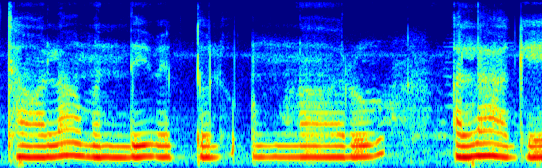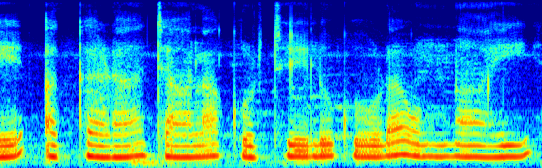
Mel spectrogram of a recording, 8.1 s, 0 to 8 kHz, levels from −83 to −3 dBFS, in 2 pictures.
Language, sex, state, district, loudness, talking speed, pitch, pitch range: Telugu, female, Andhra Pradesh, Sri Satya Sai, -16 LUFS, 65 wpm, 200 Hz, 200-210 Hz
